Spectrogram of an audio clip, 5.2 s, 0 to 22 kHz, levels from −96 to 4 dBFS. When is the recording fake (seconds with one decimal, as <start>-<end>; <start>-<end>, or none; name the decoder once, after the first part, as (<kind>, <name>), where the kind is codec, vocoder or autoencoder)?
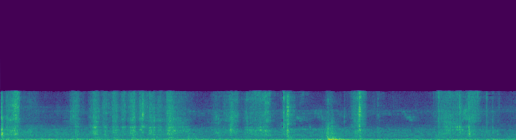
0.0-1.8 (autoencoder, DAC-VAE); 4.2-5.2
